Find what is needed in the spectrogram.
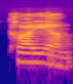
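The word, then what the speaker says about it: CAIM: and integrity she founded kim am i saying that right rose i am i know it's spelled c-a-i-m but it's pronounced cayenne okay perfect and um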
